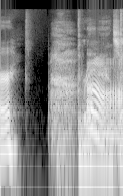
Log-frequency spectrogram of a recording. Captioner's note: man gasps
